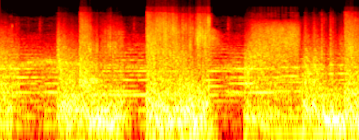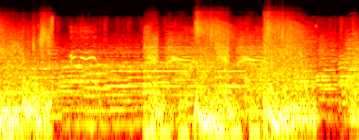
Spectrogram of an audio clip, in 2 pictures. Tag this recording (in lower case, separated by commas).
music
